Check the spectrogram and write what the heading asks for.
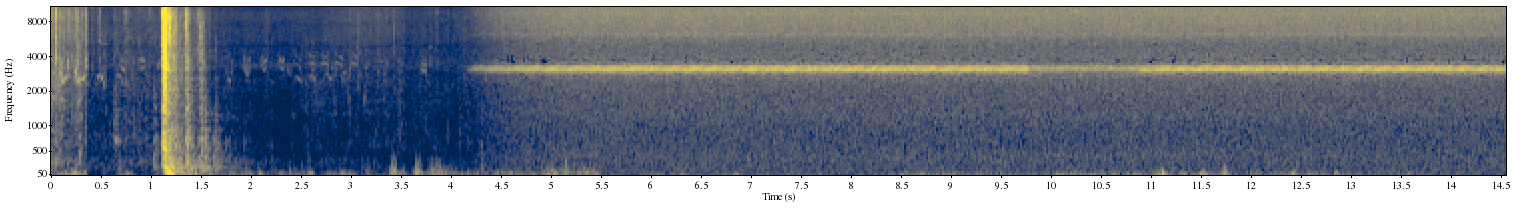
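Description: A sharp knock about a second in, then, from about four seconds, a cricket trilling on one steady high note over a faint hiss, with a short break near the middle.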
